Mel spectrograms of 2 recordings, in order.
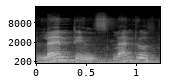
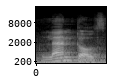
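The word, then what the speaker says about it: lentils: মানে হচ্ছে শিম, অ্যান্ড ল্যান্টিলস, ল্যান্টলস, এটা উচ্চারণ কিন্তু অ্যাকচুয়ালি হবে ল্যান্টলস, ল্যান্টলস মানে হচ্ছে কি?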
